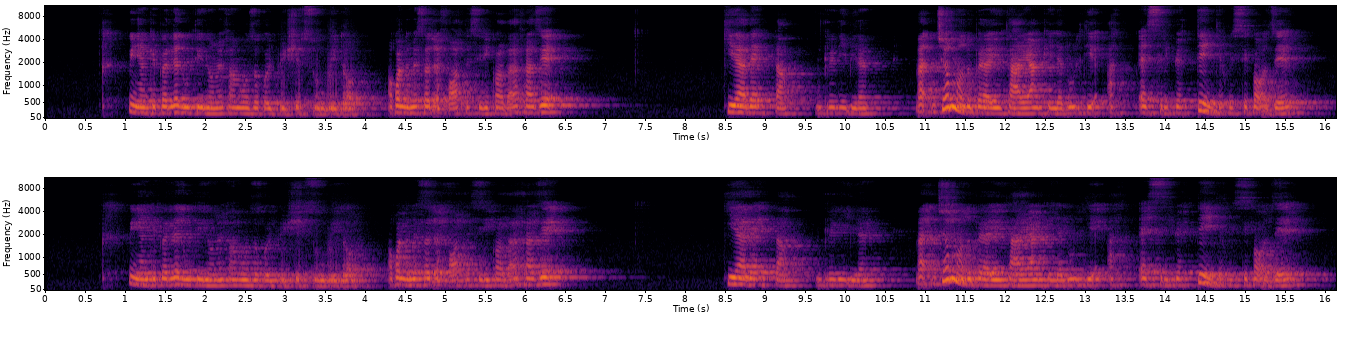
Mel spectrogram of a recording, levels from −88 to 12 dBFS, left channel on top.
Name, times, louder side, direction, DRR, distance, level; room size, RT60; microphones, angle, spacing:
voice 1, 0.7-3.9 4.3-6.4 8.5-9.3 9.6-10.3 10.9-13.4 13.7-15.6, left 1 dB, 85° left, 3 dB, 2.2 m, -29 dB
27.0 x 16.5 x 7.3 m, 1.3 s
head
